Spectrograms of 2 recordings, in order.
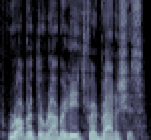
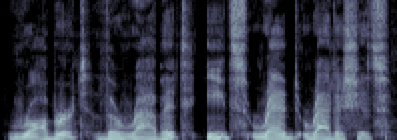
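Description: First: It is said very fast, fastest of all. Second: It is said at a normal, steady speed.

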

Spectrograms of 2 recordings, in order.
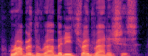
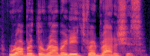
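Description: The two takes are said the same way.

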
